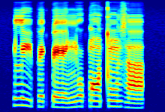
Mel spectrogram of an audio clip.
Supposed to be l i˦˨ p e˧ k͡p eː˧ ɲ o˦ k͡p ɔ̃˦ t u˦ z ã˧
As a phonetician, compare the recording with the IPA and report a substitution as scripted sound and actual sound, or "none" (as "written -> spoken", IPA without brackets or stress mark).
u˦ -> ũ˦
